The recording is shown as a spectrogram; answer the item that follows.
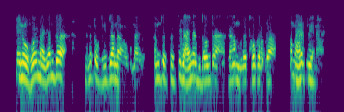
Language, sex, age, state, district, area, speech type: Manipuri, male, 45-60, Manipur, Imphal East, rural, conversation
